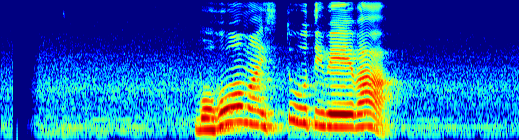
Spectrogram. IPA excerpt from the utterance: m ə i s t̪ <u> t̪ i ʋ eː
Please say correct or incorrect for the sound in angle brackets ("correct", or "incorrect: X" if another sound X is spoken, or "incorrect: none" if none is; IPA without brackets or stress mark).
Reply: incorrect: uː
